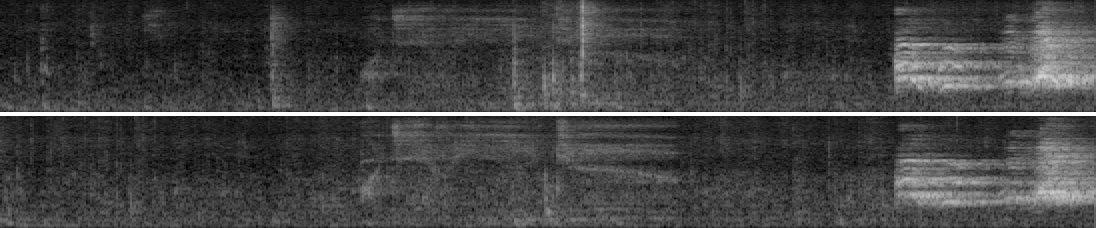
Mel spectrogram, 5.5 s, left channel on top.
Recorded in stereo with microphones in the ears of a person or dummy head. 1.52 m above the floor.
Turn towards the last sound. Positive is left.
turn(degrees=70)  # may be behind; listen again after turning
